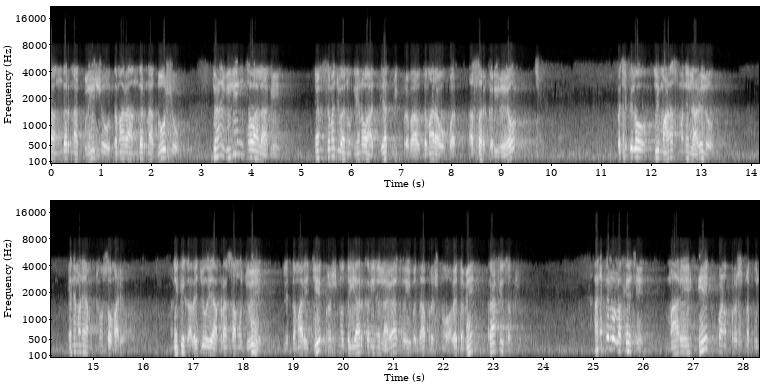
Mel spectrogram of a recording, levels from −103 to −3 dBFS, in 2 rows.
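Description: Nothing in the audio stood out as a technical problem on listening.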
